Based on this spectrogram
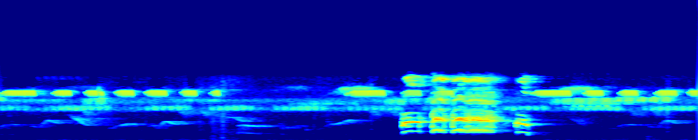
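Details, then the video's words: Red junglefowl of the Sai Wiang line, recorded during decoy hunting: one loud, harsh, broken crow of about a second rises out of a steady high insect drone, with scattered thin whistled calls from other birds before and after. "ต่อไก่เถื่อน.ไก่ป่าสายเวียน. ( ໄກ່ເຖື່ອນສາຍວຽນ )"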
